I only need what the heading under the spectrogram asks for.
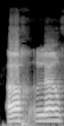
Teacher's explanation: lafz jalalah di sini dibaca tebal 2 harakat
